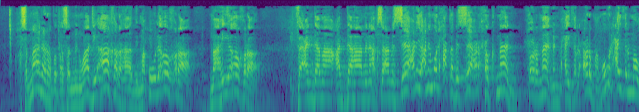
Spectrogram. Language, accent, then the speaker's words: Arabic; Iraq; احنا عندنا بالعراق كان يقولوا له ملبس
